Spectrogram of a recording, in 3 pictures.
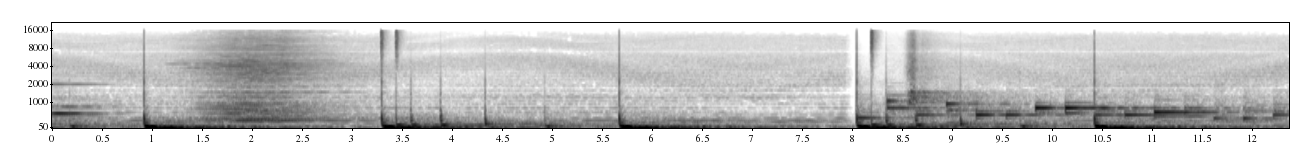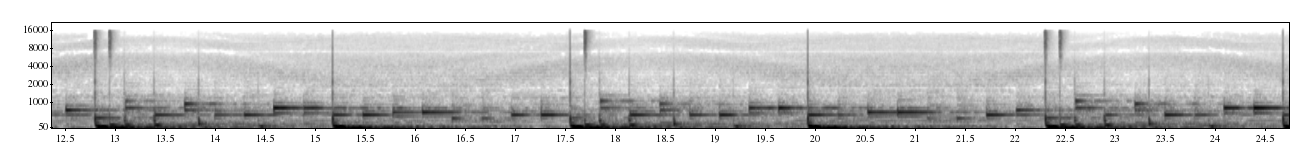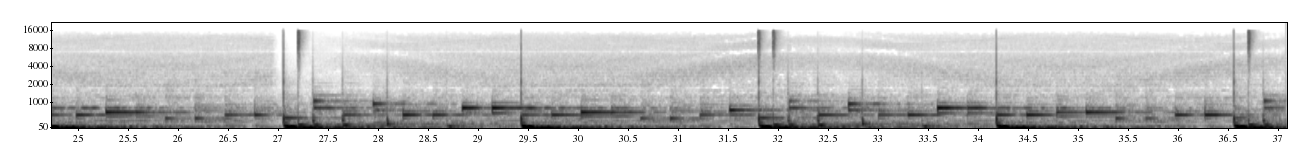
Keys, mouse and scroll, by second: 0.8 click, 1.2 KP_3, 2.2 s, 2.3 z, 4.0 click, 5.3 g, 5.4 z, 6.1 click, 7.6 x, 8.4 click, 9.4 s, 9.5 x, 11.5 click, 12.3 s, 12.5 y, 13.3 click, 14.0 s, 14.1 y, 16.8 click, 17.8 ctrl+a, 19.2 Tab, 20.2 ctrl+r, 21.7 click, 22.4 s, 22.6 x, 24.7 click, 26.2 ctrl+r, 27.7 click, 28.6 s, 28.7 x, 29.2 click, 29.9 ctrl+r, 32.0 click, 33.5 3, 34.5 alt+click, 35.3 shift+click, 35.7 shift+click, 36.4 shift+click, 36.9 shift+click.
